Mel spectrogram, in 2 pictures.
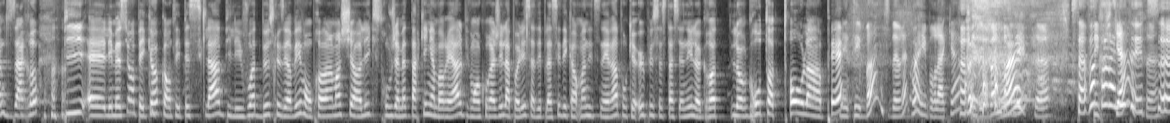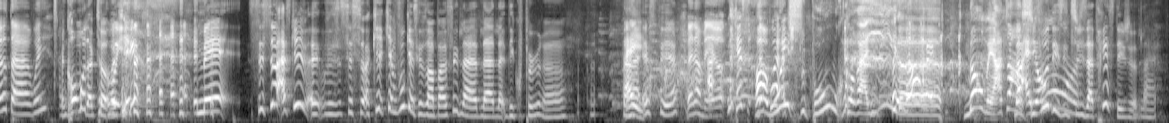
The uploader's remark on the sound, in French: Enregistré devant public à l'Idéal à Montréal.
